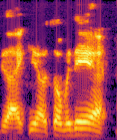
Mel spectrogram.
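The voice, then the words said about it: Thick New York accent. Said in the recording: “his real thick New York accent”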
